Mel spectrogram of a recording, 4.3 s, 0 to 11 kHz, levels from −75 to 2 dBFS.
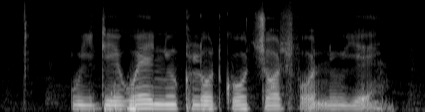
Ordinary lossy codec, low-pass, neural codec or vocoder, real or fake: none; none; none; real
